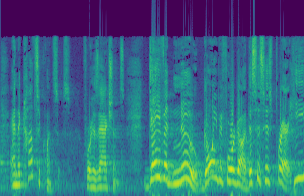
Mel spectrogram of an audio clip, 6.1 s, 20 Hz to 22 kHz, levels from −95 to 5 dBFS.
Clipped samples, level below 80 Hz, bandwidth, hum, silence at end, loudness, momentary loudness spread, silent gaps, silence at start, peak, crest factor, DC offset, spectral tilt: 0.5%; -44 dBFS; 12 kHz; none; 0 s; -10 LUFS; 17 LU; none; 0 s; 0 dBFS; 10 dB; under 0.1%; -4 dB/octave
